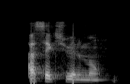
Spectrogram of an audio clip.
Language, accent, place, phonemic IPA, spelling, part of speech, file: French, France, Lyon, /a.sɛk.sɥɛl.mɑ̃/, asexuellement, adverb, LL-Q150 (fra)-asexuellement.wav
- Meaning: asexually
